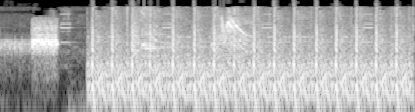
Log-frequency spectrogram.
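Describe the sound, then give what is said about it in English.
Machine gun fire in a video game: a brief high tone, then a loud continuous burst of rapid, evenly spaced shots that runs to the end. “Machine gun.”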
